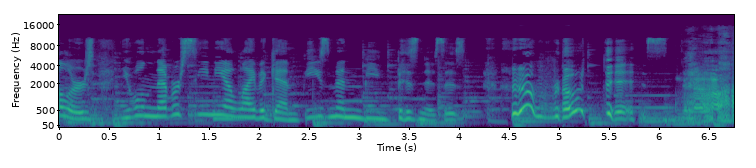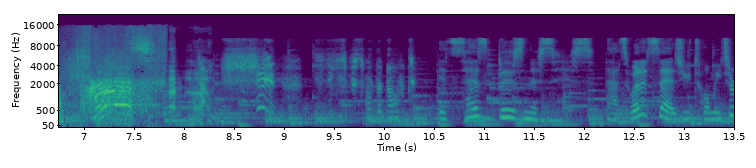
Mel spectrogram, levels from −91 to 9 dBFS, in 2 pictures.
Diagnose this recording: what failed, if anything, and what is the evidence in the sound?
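Nothing in the signal chain has failed: level, continuity and timing hold steady across the whole recording, with no break, distortion or dropout anywhere in the sound.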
